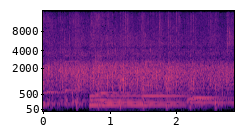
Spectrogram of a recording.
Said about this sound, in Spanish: Y aquí como recuerdo, que puede ser fuerte aplauso, sí.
